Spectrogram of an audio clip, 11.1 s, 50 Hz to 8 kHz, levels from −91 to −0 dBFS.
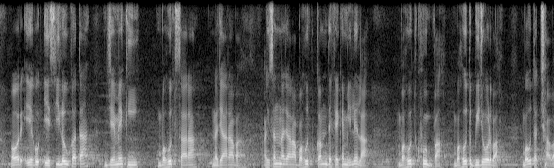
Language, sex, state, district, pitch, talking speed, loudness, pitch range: Hindi, male, Bihar, East Champaran, 120 Hz, 145 wpm, -16 LUFS, 115-135 Hz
